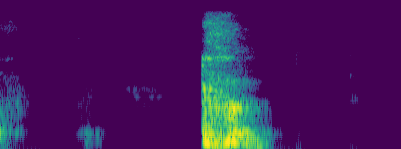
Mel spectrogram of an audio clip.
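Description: A man clearing his throat once, a short rough burst about a second in.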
